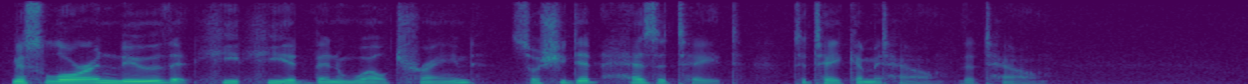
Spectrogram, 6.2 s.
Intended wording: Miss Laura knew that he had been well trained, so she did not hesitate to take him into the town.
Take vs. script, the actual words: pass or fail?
fail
